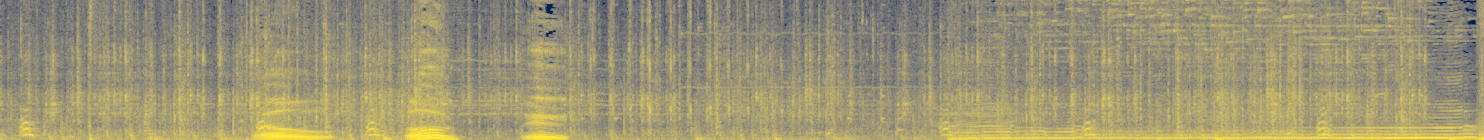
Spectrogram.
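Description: A man's three loud wordless shouts, about a second apart, urging a horse on, over the rattling and clicking of a horse-drawn wooden cart moving off. Soft music comes in about two-thirds of the way through.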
